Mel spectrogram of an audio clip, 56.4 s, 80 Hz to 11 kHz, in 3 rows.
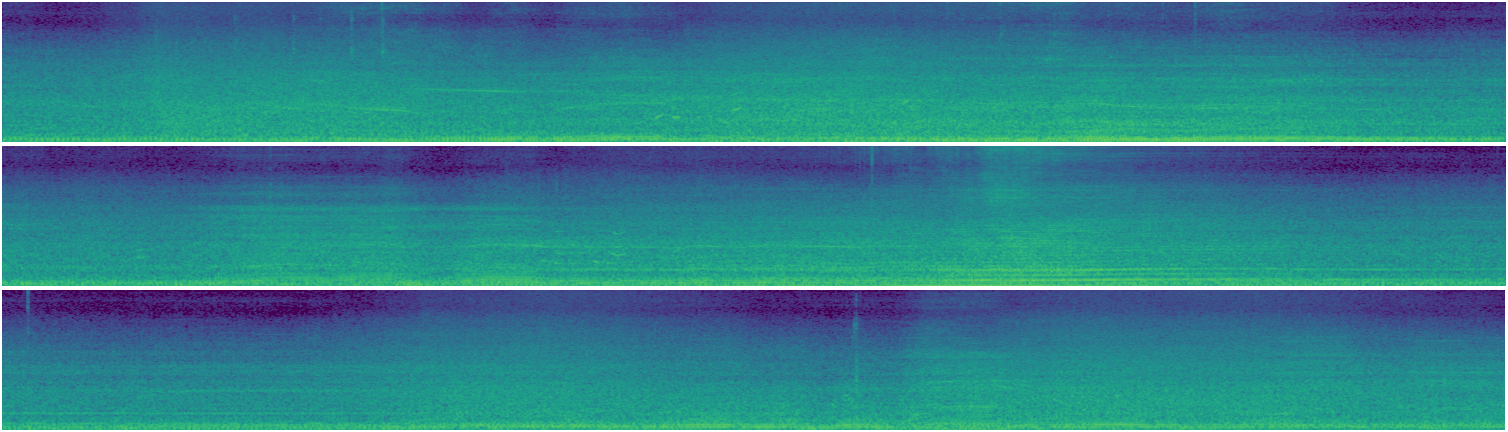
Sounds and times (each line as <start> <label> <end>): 0.0 Traffic Sound 56.3
0.0 waves 16.1
18.5 waves 56.3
